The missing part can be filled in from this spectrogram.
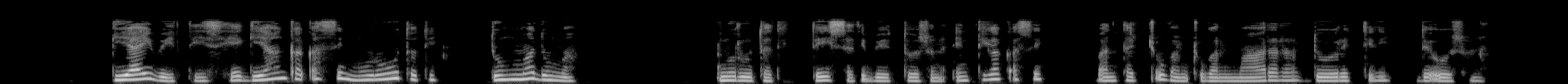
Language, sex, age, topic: Gamo, female, 25-35, government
